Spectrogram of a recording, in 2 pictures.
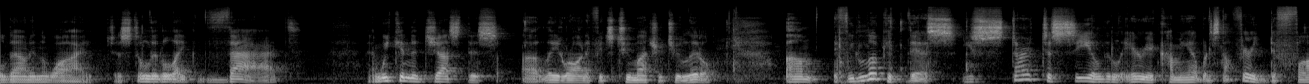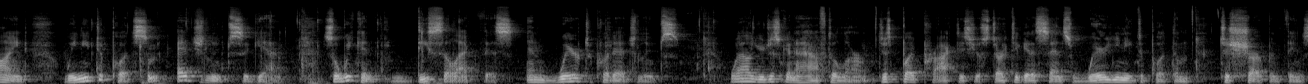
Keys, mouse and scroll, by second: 6.2 middle click, 7.1-8.4 middle drag, 8.4 Tab, 9.0 Tab, 9.3-11.4 middle drag, 14.5 Tab, 17.3 a, 19.9 middle click, 20.5-22.0 middle drag.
